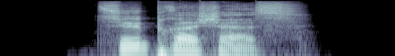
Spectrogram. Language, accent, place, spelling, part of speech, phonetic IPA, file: German, Germany, Berlin, zyprisches, adjective, [ˈt͡syːpʁɪʃəs], De-zyprisches.ogg
- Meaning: strong/mixed nominative/accusative neuter singular of zyprisch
